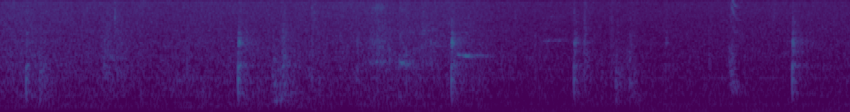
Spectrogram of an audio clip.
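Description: Faint, irregularly spaced clicks and small pops from a plastic squeeze bottle squirting pigmented paper pulp onto a wet sheet of handmade paper.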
